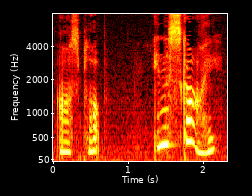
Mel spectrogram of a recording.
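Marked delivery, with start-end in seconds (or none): 1.3-2.2 high, swooping question; astonished, pitched well up; amazed young owl. A narrator's reading. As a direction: ask in wide-eyed disbelief. Owl amazed at flying deer.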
